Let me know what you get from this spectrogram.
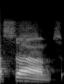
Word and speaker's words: Psalms: Where I'm reading this morning on the weekends, I read through Proverbs and Psalms or Palms. I don't know how to say the word right. I don't know if the P is silent or the S is silent, but either way.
